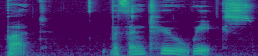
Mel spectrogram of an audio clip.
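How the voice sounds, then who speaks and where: Man playing a slow, soft, mellow space-agency interviewer. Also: lowish voice, lively intonation, heavily acted. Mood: calm, instructive. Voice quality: soft-spoken. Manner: measured, deliberate, formal. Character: calm, stern male space research job interviewer. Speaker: ASMR role-play performer. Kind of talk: soft-spoken ASMR role play.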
